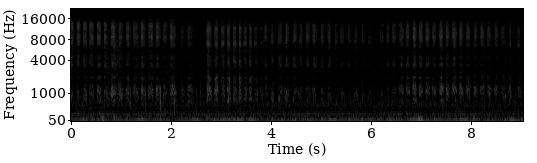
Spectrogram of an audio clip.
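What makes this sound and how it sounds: A wooden coloured pencil tip is rubbed and scratched across the printed paper page of a flat, open paperback colouring book on a wooden table, while the other hand holds the book. Fast, steady, short colouring strokes make a bright, raspy scratching sound. There is a brief dip in the strokes around two and a half seconds, and a faint low hum runs underneath throughout.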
